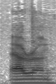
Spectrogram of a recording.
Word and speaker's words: Aaron: It's spelled Aaron, pronounced Aaron, but I now respond to Aaron too because of the Key and Peele skit, right?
